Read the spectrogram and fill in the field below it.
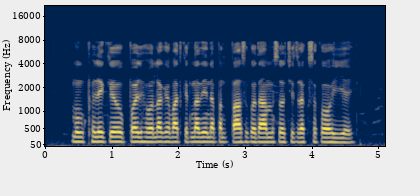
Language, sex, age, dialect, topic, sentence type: Magahi, male, 18-24, Southern, agriculture, question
